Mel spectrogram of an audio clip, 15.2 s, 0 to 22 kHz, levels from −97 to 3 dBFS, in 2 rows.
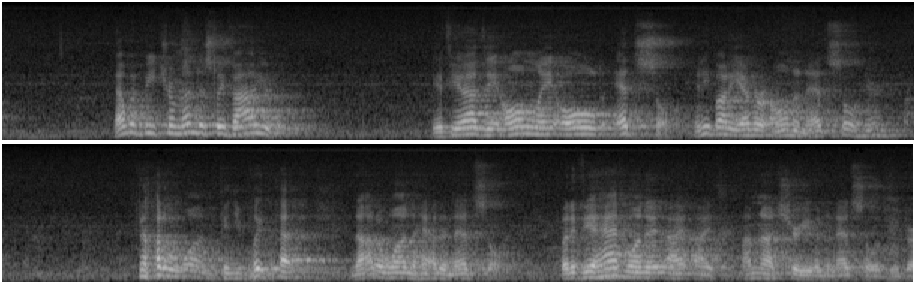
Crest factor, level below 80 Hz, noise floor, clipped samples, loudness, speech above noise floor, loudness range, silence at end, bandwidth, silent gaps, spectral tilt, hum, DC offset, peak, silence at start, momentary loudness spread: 22 dB; -82 dBFS; -60 dBFS; under 0.1%; -35 LUFS; 26 dB; 4 LU; 0 s; over 20 kHz; none; -6 dB/octave; none; under 0.1%; -14 dBFS; 0 s; 13 LU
